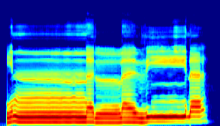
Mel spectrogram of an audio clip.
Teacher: harusnya zal, tipis. Pangkal lidahnya tidak perlu naik. Innalladzi, bukan wi.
